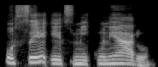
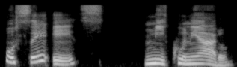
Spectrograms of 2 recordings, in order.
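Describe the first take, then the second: First: The sentence is said smoothly without a break. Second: The sentence is broken up with a pause. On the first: "And then you say it together" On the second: "You could still separate the sentence"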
